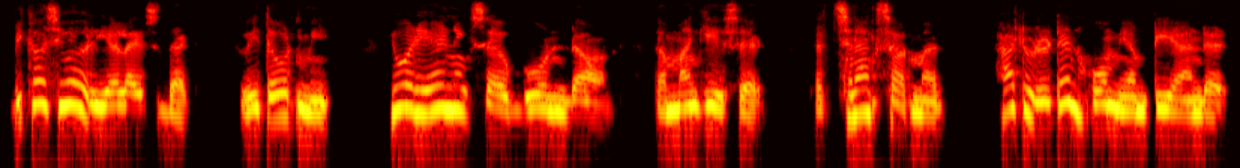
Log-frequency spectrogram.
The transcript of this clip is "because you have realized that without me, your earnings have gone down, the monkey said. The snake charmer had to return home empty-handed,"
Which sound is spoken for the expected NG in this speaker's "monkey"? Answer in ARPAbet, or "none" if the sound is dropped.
NG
